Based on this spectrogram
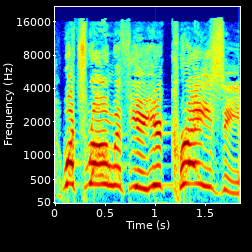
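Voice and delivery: furious, very high yelling; angry shout. Retold or imitated. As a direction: roar at him after nearly drowning. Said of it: "he was angry, and he was huffing".

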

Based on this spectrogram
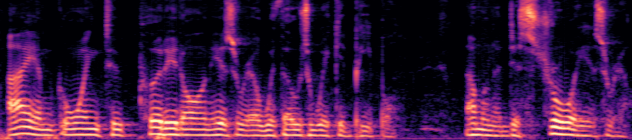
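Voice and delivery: low, soft, understated pronouncement; God. Retold or imitated. God announcing Israel's punishment, in a low hushed voice. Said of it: "And God says".

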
